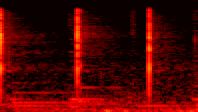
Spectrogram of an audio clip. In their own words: terus pulpen dan spidol bunyinya tek tek tek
